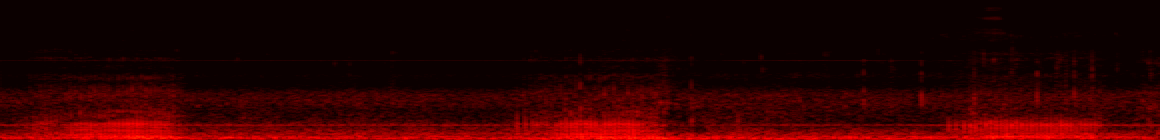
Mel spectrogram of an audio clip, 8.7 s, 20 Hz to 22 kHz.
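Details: French bulldog sleeping and snoring: soft low rumbling snores in steady breath cycles, about 20 a minute.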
